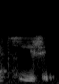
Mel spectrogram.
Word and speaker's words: Кижи: В Карелии ударение всегда ставят на первый слог, поэтому у них не кижи, как мы привыкли, а кижи, не любовь, а любовь.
